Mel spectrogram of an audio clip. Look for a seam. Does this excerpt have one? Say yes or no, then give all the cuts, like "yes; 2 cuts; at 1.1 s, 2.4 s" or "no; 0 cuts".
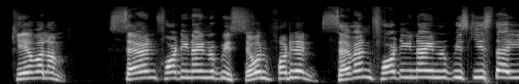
no; 0 cuts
